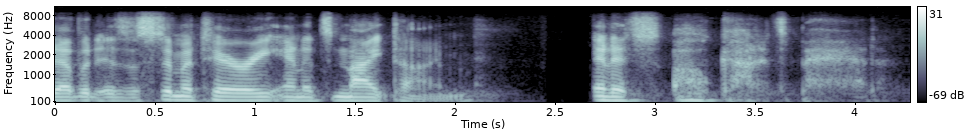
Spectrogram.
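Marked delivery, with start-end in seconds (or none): 2.7-4.1 breathy whisper. Real, not acted. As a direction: whisper it, horrified. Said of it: "whispered aside".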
